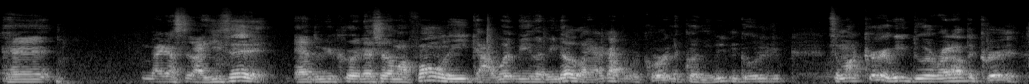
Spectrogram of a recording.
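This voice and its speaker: A man's voice: medium pitch, fairly quick, darkish tone. A man with a Philadelphia accent in casual podcast conversation, talking in slangy, profane language. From Philadelphia, United States. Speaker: podcast host. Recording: roomy echo, distant mic, faint noise.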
